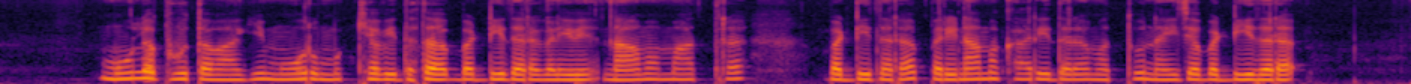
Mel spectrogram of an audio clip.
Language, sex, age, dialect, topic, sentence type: Kannada, female, 51-55, Dharwad Kannada, banking, statement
